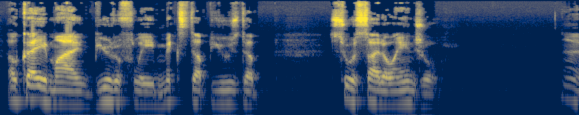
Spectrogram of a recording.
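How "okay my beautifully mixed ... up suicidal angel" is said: ordinary delivery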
